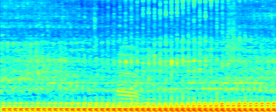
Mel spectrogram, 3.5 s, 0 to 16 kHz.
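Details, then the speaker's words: 2000 Honda Rancher idling with the dipstick removed: a steady single-cylinder beat of about 200 a minute with a chuffing pulse and clatter, indicating excess crankcase blow-by. The breather is clear, the shifter oil seal is blowing out, and a top-end kit is planned. "So you can start it up. It runs real good, but you just take the dipstick out and listen. Seems like there's a lot of excess blow by."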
